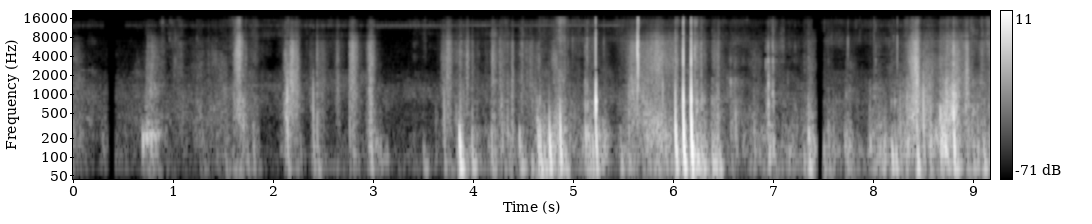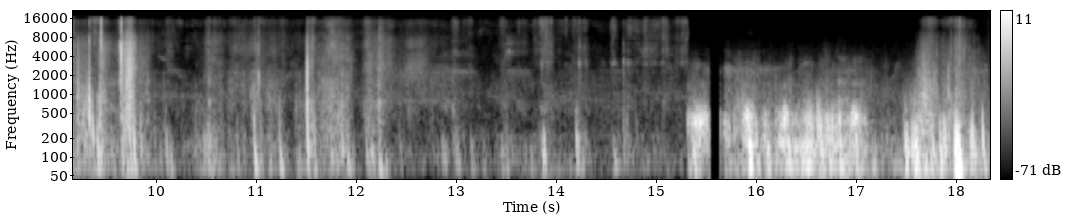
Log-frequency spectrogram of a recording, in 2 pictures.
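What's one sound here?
Fabric rubs and rustles against a phone being handled.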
